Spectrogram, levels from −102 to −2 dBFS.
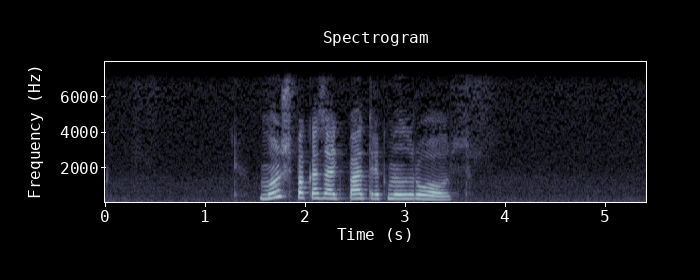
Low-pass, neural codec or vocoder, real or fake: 7.2 kHz; none; real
